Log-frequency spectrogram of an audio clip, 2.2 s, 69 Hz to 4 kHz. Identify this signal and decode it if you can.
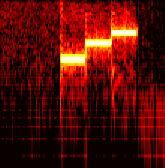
Special information tone.
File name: out- -2011- - - .72942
